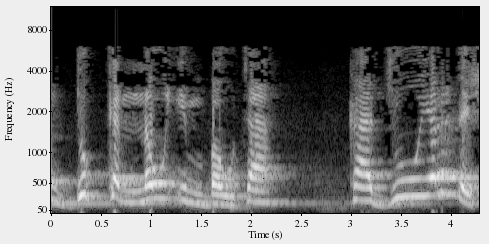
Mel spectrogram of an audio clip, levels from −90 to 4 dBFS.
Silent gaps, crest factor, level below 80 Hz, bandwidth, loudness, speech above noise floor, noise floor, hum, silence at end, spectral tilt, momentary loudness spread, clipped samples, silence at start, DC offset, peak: none; 12 dB; -52 dBFS; 6.4 kHz; -13 LUFS; 32 dB; -43 dBFS; none; 0 s; -7.5 dB/octave; 8 LU; under 0.1%; 0 s; under 0.1%; 0 dBFS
